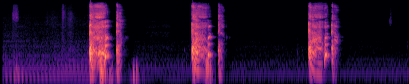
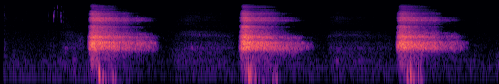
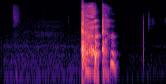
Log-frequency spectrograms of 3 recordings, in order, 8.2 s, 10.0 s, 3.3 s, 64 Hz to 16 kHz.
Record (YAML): three_cough_length: 8.2 s
three_cough_amplitude: 32768
three_cough_signal_mean_std_ratio: 0.29
exhalation_length: 10.0 s
exhalation_amplitude: 20916
exhalation_signal_mean_std_ratio: 0.4
cough_length: 3.3 s
cough_amplitude: 32768
cough_signal_mean_std_ratio: 0.28
survey_phase: beta (2021-08-13 to 2022-03-07)
age: 18-44
gender: Female
wearing_mask: 'No'
symptom_none: true
symptom_onset: 13 days
smoker_status: Never smoked
respiratory_condition_asthma: false
respiratory_condition_other: false
recruitment_source: REACT
submission_delay: 2 days
covid_test_result: Negative
covid_test_method: RT-qPCR
influenza_a_test_result: Negative
influenza_b_test_result: Negative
